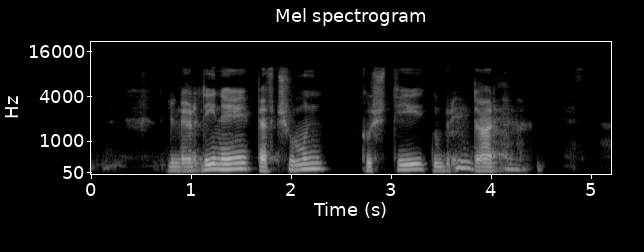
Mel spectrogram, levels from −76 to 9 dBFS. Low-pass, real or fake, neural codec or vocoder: 9.9 kHz; fake; autoencoder, 22.05 kHz, a latent of 192 numbers a frame, VITS, trained on one speaker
